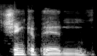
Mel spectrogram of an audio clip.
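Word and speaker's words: chinquapin: It's pronounced Chinkapin, but it's spelled Chinkupin.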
